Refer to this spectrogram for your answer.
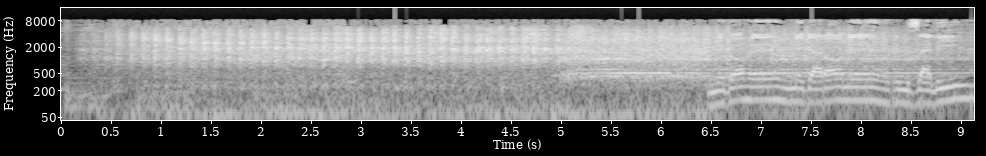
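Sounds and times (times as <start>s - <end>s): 
train wheels clickety-clack on a railway at night: 0.0s - 9.1s
sustained train whistle: 5.0s - 9.1s
speech: 6.6s - 9.1s.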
